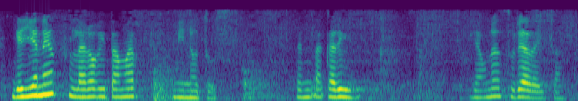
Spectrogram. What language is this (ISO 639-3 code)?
eus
